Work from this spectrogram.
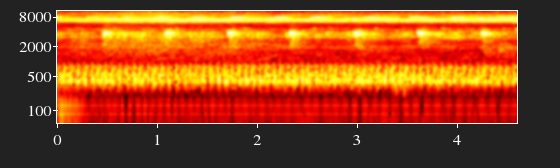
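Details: Male cane toad calling from atop an incubating Burmese python in Florida to reach as many females as possible; a steady, pulsed low trill runs throughout, with short high insect chirps repeating about every 0.6 seconds and a constant high hiss.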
